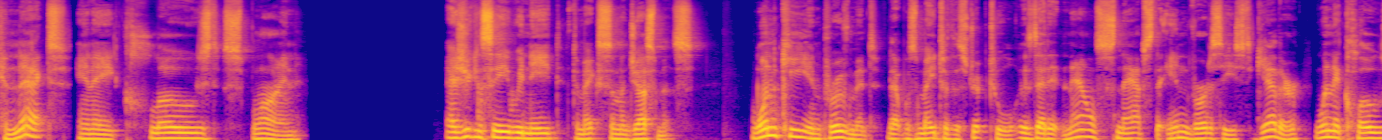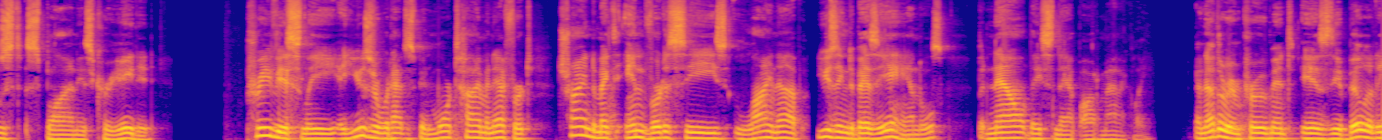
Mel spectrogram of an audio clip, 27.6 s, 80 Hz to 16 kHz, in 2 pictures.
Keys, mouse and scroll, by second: 0.1 click, 4.9 click, 7.5 click.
